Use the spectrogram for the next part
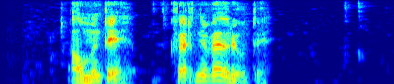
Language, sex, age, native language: Icelandic, male, 20-29, Icelandic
